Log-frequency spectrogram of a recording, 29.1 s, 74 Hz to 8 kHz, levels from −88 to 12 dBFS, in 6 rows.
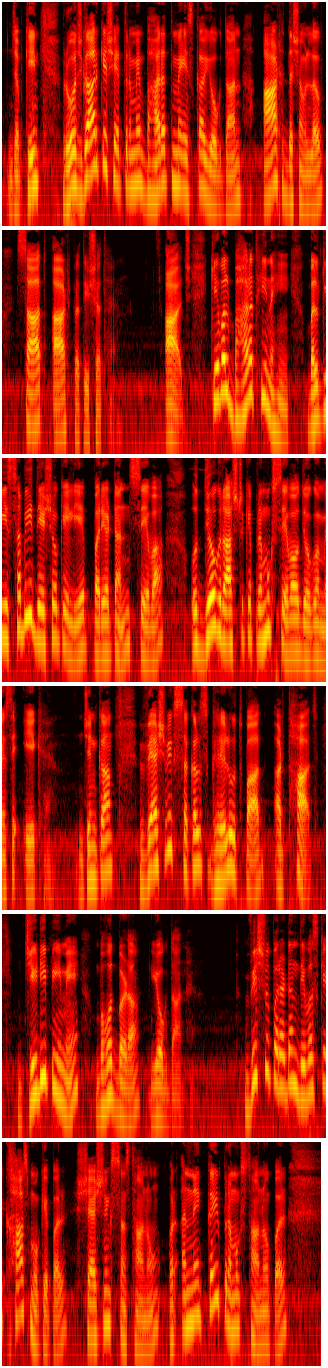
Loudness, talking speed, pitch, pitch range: -27 LUFS, 130 wpm, 155 Hz, 125-185 Hz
